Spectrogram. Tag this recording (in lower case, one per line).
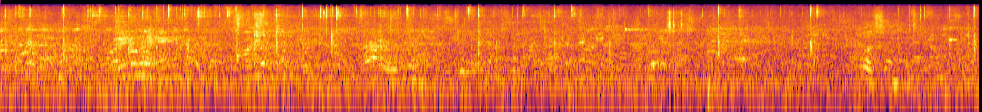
speech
